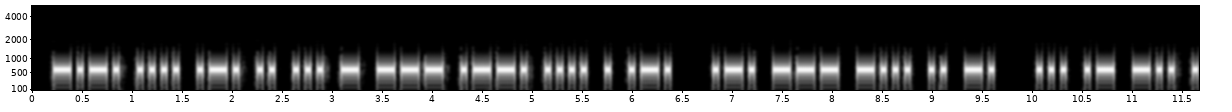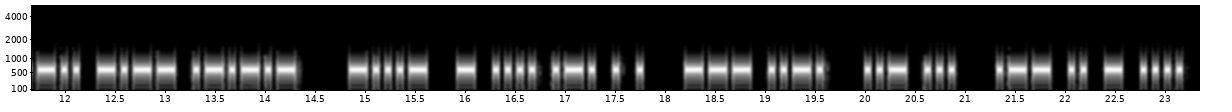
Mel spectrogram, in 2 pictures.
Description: Morse code, heard as a keyed tone, about 20 wpm, 600 Hz. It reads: CHRISTOPHER ROBIN SADLY. <BT> THREE OF US WITH
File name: cw-books / winnie-the-pooh / winnie-20wpm-page-0099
